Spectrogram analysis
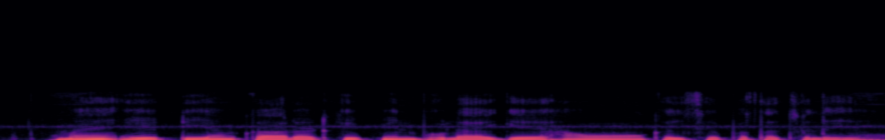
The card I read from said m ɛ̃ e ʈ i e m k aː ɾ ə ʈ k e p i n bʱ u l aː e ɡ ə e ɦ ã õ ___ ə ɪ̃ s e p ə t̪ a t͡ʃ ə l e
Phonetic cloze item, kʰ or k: k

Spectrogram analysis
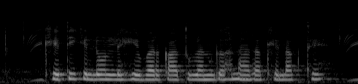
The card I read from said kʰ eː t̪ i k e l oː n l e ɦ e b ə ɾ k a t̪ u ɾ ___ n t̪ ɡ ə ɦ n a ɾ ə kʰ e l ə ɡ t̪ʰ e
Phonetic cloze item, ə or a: ə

